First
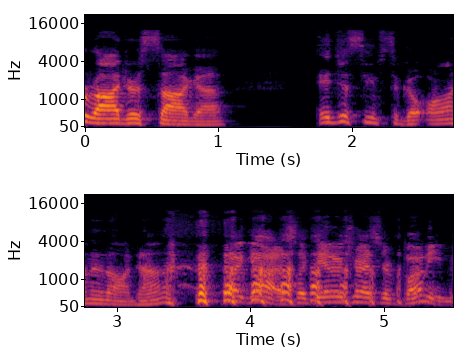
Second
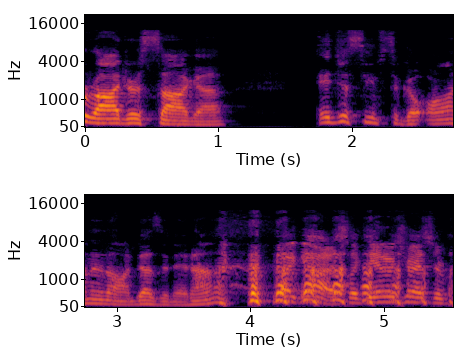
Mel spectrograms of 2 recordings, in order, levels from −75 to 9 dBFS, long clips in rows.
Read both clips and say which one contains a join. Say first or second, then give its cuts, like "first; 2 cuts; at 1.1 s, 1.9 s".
first; 1 cut; at 3.2 s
